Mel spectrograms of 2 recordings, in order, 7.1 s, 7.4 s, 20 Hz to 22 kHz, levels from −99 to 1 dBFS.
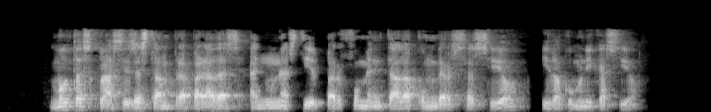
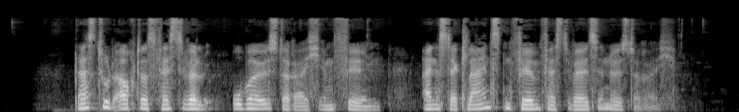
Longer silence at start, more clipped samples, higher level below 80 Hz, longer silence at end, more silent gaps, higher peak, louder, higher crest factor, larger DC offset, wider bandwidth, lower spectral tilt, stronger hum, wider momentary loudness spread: second, 0.5 s vs 0.75 s; neither; first, -58 dBFS vs -64 dBFS; about the same, 0.75 s vs 0.65 s; first, 5.32-5.42 s vs none; first, 0 dBFS vs -4 dBFS; first, -17 LUFS vs -23 LUFS; about the same, 16 dB vs 20 dB; neither; second, 7.8 kHz vs 11.5 kHz; about the same, -4 dB/octave vs -5 dB/octave; neither; second, 9 LU vs 12 LU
